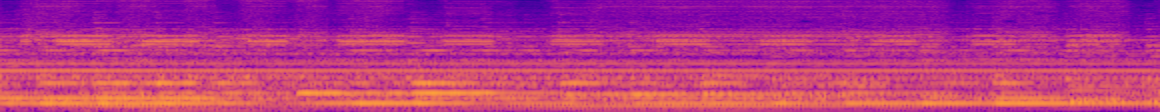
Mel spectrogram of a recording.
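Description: Many car horns sounding together and held, their different pitches blending into one long chord-like blare.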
